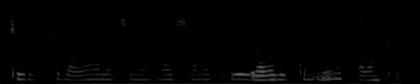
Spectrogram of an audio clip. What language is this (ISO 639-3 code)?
som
